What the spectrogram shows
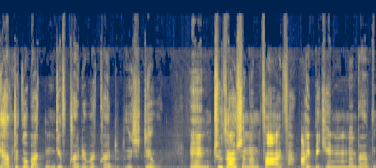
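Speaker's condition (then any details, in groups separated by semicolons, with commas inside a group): Cerebral palsy; speech primarily affected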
